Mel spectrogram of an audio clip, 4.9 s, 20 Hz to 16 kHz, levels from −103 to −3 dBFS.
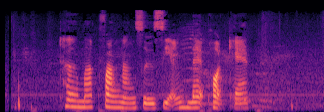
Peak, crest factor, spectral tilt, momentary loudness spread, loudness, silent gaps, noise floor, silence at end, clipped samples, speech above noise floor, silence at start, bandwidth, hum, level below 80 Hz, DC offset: -8 dBFS; 24 dB; -4.5 dB/octave; 20 LU; -31 LUFS; none; -58 dBFS; 0.75 s; under 0.1%; 27 dB; 0.9 s; 11.5 kHz; none; -68 dBFS; under 0.1%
